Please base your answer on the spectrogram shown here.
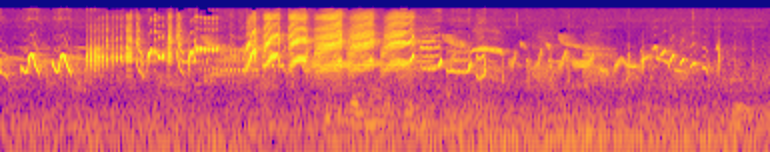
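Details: Loud song of a captive Chinese hwamei in Vietnam: clear rising and falling whistles, then a burst of fast rattling notes, before more slurred whistled phrases return.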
